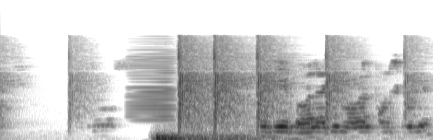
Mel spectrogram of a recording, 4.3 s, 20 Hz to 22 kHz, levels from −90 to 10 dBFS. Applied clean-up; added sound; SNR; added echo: classical method WPE with log-MMSE.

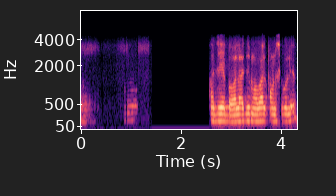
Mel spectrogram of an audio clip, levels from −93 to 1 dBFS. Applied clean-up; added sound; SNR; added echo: none; none; none; none.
